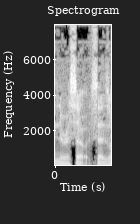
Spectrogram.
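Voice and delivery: normal talking voice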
